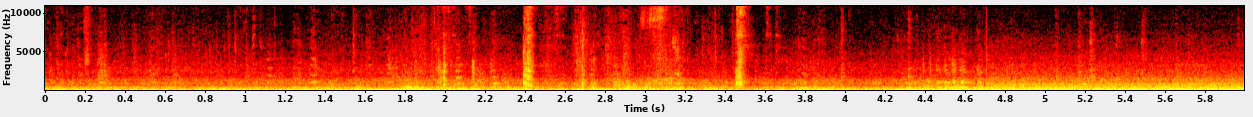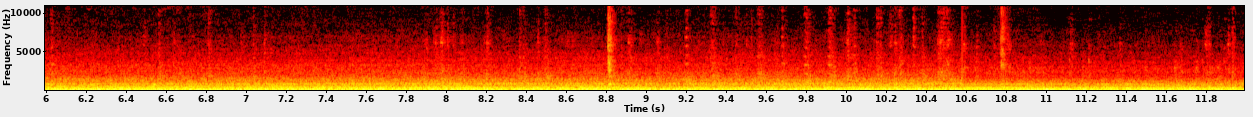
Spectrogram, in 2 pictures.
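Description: A car engine idles and revs steadily with some clicking and handling noises, and no animal sound is heard.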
